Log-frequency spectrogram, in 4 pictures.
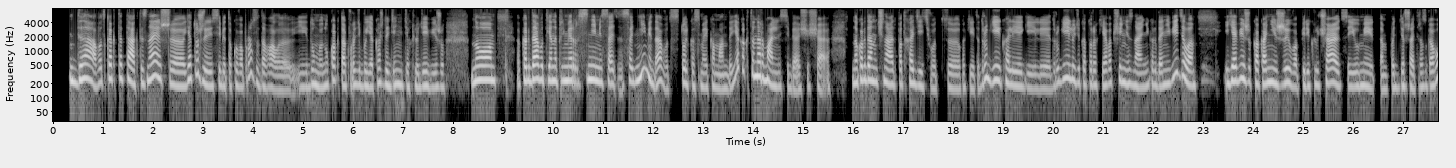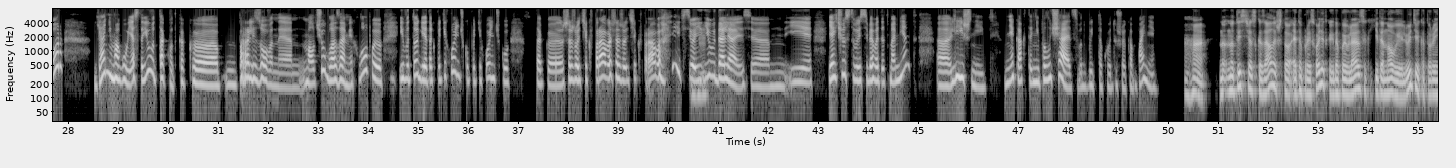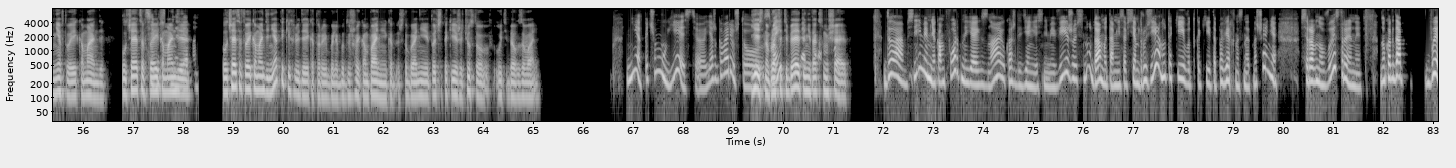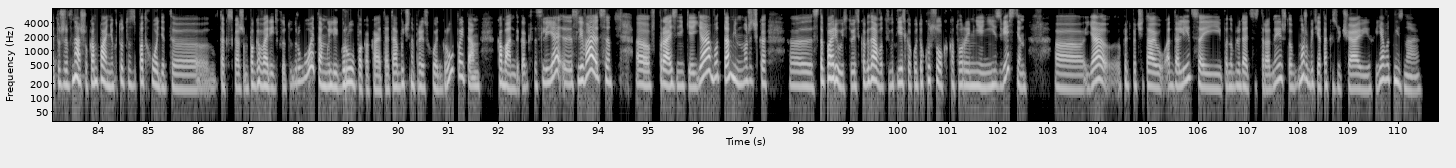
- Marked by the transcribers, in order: unintelligible speech
- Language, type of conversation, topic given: Russian, advice, Как справиться с неловкостью на вечеринках и в разговорах?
